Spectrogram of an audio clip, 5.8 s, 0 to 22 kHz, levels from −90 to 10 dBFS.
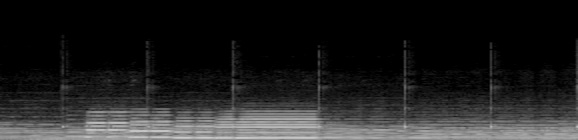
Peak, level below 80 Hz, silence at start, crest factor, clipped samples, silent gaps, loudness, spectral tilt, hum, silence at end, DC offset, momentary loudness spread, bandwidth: -4 dBFS; -46 dBFS; 0 s; 12 dB; under 0.1%; none; -16 LUFS; -5 dB/octave; none; 0 s; 0.1%; 12 LU; 9 kHz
